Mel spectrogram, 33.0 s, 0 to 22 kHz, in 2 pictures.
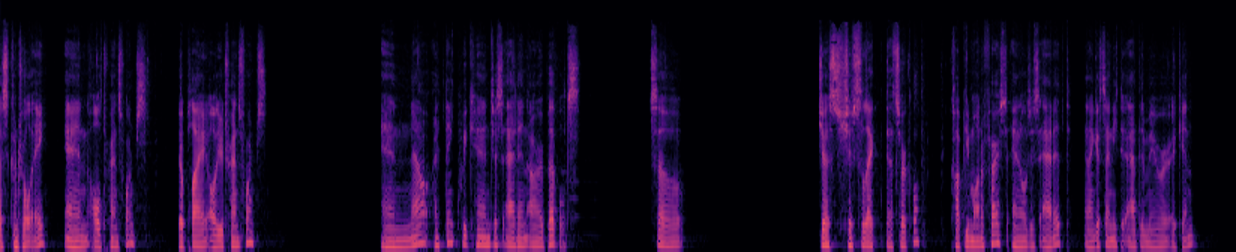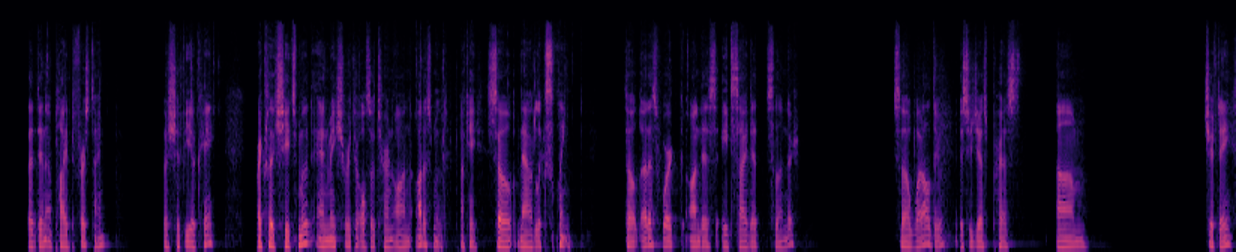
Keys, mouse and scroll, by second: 0.2 ctrl+a, 1.9 shift+middle click, 2.1 a, 2.3 a, 2.4 middle click, 5.8 middle click, 8.7 click, 9.9 shift+click, 11.7 ctrl+l, 12.9 middle click, 15.5-17.0 drag, 18.7 a, 18.8 middle click, 19.2 click, 19.7 right click, 21.9 click, 22.5 a, 22.6 middle click, 23.5 a, 23.9 middle click, 24.5 middle click, 25.4 middle click, 27.3 click, 27.6 shift+a, 28.2 click.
